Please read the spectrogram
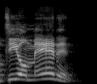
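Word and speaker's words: Dio Maddin: Dio Mudan. – Oh, Dio Madden. – Madden, thank you.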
